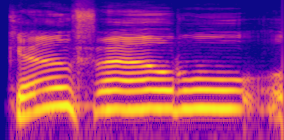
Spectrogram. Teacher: Kaf syiddah ya fa huruf hammas dan khawah kafaru. Ru tebal panjang dua harakat.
